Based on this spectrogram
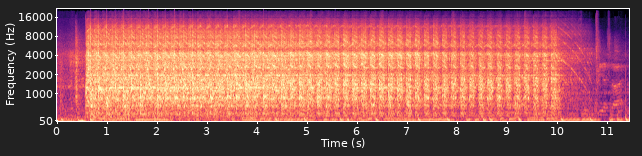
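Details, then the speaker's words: K20Z3 K-series engine swapped into turbo FRS, first start: starter cranks steadily about nine seconds, even beat near three per second to build oil pressure; even compression, no low cylinder. "also good cranking you don't got a low cylinder love to hear that"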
